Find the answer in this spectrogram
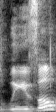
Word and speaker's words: Liesel: to spell it is it's Liesel, like diesel with an L, and with an E, like stationary with an E, and studios. And so you can find us on Instagram at Liesel Anne Studios, Facebook, Pinterest,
